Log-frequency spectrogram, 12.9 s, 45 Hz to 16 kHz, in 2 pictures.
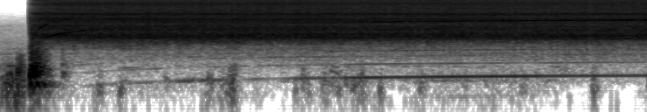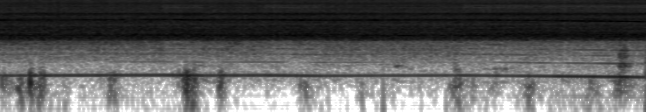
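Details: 6-wire universal motor from front-load washing machine, bench-run on line/neutral with wiring swapped to reverse rotation anticlockwise: spins up fast to steady high whine with brush hiss, even pitch, no knocks or rubbing; healthy.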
